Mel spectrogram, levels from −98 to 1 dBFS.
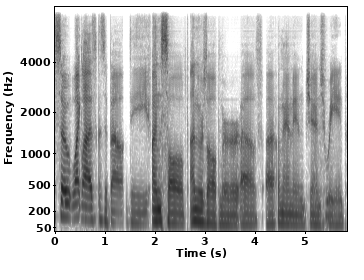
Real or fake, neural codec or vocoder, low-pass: fake; codec, 16 kHz, 0.5 kbps, X-Codec, HuBERT features, trained on general audio; 7.2 kHz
